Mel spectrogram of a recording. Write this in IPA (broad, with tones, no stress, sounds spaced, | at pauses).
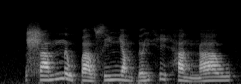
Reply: ʂ a˧˥ m n ə˨˩˨ w ɓ a˨˩˨ w s i˧ ɲ a˨˩ m ɗ ə˧˥ j h i˨˩˦ h a˨˩ n ŋ aː˧ w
